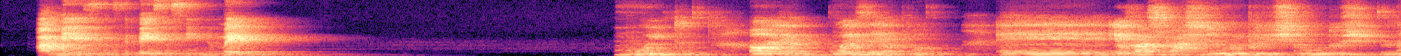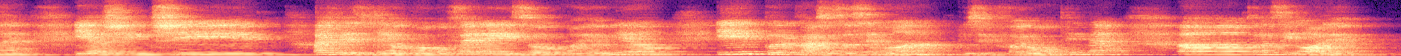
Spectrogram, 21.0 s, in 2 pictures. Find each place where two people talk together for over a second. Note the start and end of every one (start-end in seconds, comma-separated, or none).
none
